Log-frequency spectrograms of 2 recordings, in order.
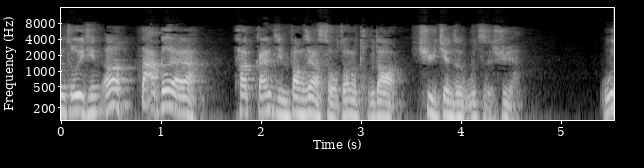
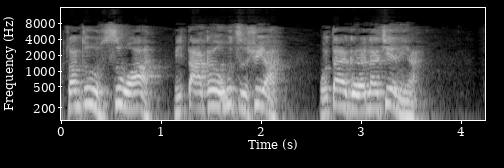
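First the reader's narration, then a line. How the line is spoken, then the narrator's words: Shouting from afar. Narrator (Chinese): 伍子胥远远的大叫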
